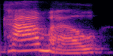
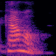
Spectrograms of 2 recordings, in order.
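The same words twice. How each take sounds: First: The second vowel is a full, open vowel. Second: The second vowel is a weak schwa. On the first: The speaker calls it wrong. "You don't say camel. No" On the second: The speaker calls it right. "You say camel"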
